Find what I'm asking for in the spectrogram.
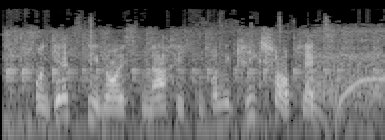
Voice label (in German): Radiosprecher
